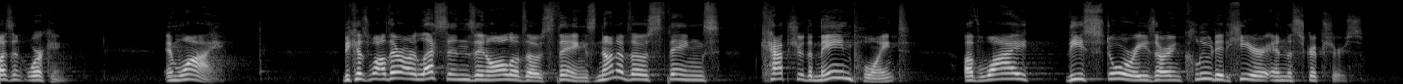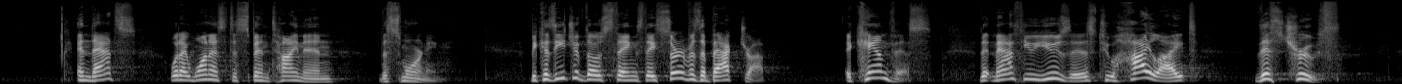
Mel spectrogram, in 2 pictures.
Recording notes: Message Preached at Valley Creek Church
